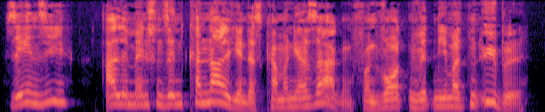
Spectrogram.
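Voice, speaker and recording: A man's voice: mid-range voice, sing-song, a little fast, breathy edge, no room sound, studio quality. A man voicing a scheming middle-aged concierge woman who nurses the sick, overwrought and indignant as she protests her honesty.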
